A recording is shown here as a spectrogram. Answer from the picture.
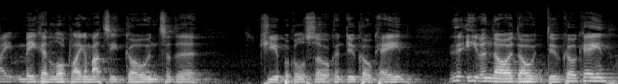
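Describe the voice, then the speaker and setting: A man's medium-pitched voice with ordinary pitch variation and audible room echo. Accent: Liverpool. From England, Liverpool. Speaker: comedian. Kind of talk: stand-up. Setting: stage with audience.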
